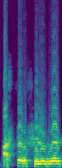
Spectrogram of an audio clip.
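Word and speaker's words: أستغفر الله: Hamza scene যাব আস্তাগ, ইন যাব তাগ, আস্তাগ, ফাজের ফি, আস্তাগ ফি, র লাম পেশরুল, আস্তাগ ফিরুল, লাম খারা যাবর ল, আস্তাগ ফিরুল্লাহ, হা জবর হা, আস্তাগফিরুল্লাহ।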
